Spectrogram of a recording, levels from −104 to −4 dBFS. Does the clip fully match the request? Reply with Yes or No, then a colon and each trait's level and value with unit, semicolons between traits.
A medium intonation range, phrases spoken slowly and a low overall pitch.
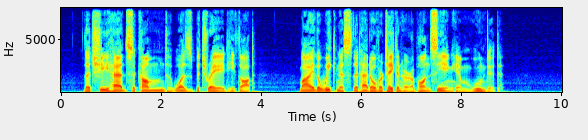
Yes: average, 3.7 semitones; slow, 115 wpm; low, 100 Hz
